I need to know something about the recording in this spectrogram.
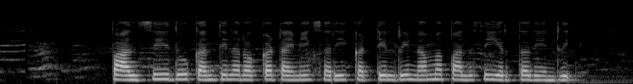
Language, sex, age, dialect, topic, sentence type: Kannada, female, 25-30, Dharwad Kannada, banking, question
